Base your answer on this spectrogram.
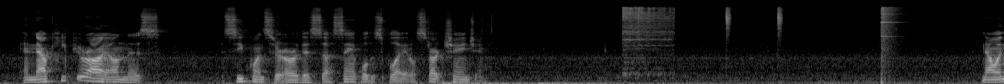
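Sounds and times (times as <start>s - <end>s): thin ringing high tone: 6.2s - 6.8s.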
